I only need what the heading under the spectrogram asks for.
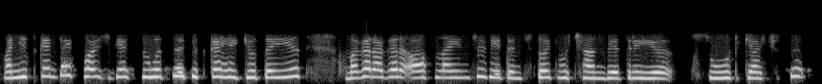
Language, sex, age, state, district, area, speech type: Kashmiri, female, 18-30, Jammu and Kashmir, Pulwama, rural, conversation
